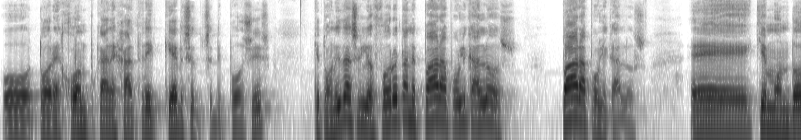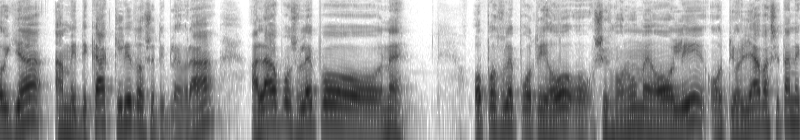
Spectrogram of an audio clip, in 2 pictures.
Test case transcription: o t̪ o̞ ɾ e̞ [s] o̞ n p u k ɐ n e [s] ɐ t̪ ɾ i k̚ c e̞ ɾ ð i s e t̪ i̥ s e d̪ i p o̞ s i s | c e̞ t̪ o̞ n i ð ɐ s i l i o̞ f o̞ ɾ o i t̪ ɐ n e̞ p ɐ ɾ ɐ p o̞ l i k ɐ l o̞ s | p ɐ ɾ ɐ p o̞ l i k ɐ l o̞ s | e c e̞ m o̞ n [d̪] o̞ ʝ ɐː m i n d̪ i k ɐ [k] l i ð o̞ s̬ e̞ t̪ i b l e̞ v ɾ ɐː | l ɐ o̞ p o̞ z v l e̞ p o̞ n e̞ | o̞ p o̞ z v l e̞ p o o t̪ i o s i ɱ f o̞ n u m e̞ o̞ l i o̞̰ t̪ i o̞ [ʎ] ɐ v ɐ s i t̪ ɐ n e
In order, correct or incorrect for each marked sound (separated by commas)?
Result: incorrect, incorrect, correct, correct, correct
